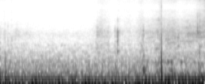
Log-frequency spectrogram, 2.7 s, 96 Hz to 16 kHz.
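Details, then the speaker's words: 2017–2018 Subaru WRX STI at idle: deep heavy evenly pulsing drone, whole body vibrating at the low idle speed; owner suspects software; idle vibration, cause suspected, not confirmed. "good morning these cars never fail to amaze me like I'm sitting here the entire Kyser vibrating do you hear this"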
